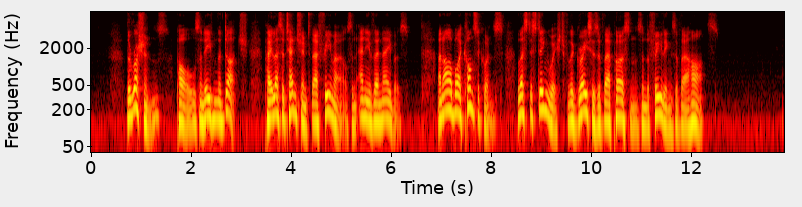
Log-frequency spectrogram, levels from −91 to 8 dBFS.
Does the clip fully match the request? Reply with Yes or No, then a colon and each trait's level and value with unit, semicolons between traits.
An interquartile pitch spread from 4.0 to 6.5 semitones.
Yes: average, 4.4 semitones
